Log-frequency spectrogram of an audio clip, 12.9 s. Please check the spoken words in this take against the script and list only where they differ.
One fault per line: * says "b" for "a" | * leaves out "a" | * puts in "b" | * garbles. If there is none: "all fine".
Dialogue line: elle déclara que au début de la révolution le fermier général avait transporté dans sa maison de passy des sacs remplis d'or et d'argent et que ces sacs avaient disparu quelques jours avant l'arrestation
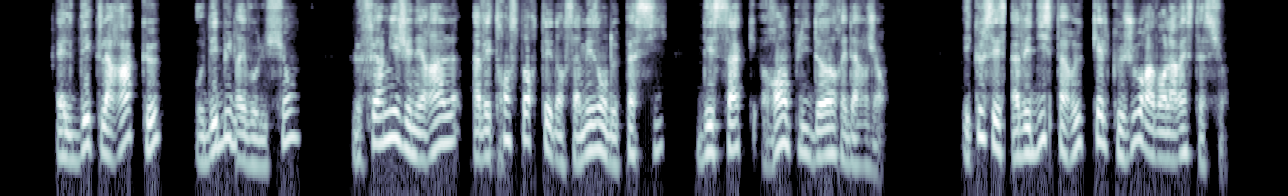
* leaves out "la"
* leaves out "sacs"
